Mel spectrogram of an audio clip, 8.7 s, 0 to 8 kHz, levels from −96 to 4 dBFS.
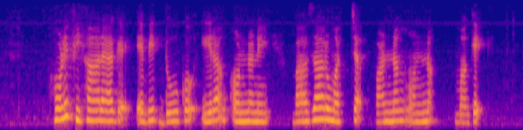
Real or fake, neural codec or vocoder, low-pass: fake; vocoder, 22.05 kHz, 80 mel bands, WaveNeXt; 7.2 kHz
